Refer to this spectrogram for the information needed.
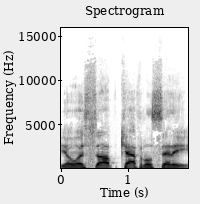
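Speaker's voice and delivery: street radio DJ voice. Redoing the blown show intro, in a homie radio station intro voice. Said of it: "give us a homie radio station intro".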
